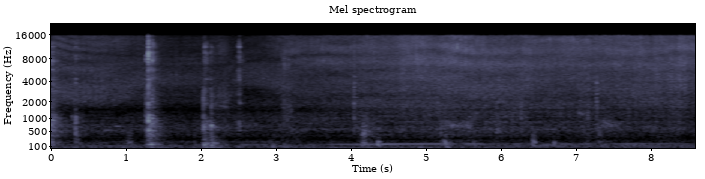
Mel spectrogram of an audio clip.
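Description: Tomatoes hit hot oil in a pan alongside baby carrots, a few loud clacks of a utensil at first, then a steady close sizzle with faint ticking stirs and no talk.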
